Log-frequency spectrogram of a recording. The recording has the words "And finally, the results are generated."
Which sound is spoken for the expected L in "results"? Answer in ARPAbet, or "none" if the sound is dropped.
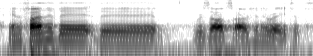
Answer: L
